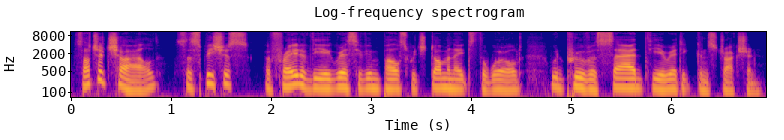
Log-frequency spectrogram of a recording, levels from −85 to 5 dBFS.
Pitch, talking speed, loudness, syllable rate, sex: 140 Hz, 165 wpm, -18 LUFS, 5.5 syllables/s, male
